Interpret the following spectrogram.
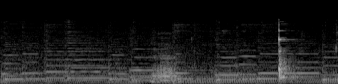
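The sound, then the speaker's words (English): Flour and warm water being mixed in a bowl: a soft scraping stir, then a single sharp clink of a utensil against the bowl, all fairly quiet over a steady low hum, with no talking. “Do you want to mix them up?”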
